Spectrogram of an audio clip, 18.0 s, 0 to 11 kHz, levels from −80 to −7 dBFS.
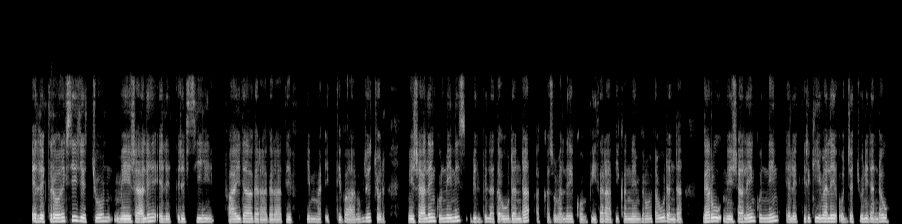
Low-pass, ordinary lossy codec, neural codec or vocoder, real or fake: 7.2 kHz; AAC, 64 kbps; codec, 16 kHz, 4.8 kbps, FACodec; fake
